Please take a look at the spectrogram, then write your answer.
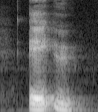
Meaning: EU; initialism of Europese Unie (“European Union”)
- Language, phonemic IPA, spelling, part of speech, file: Dutch, /eːˈy/, EU, proper noun, Nl-EU.ogg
